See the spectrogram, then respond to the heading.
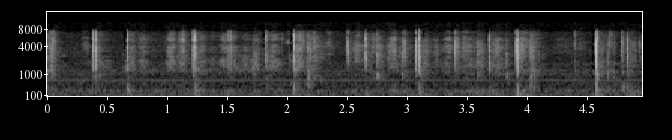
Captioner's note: mouse clicks and swoops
